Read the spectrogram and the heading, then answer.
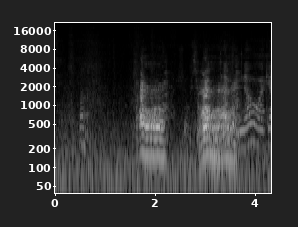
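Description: A puppy growls and yaps in two short bursts, followed by a wavering whine at the end, with a faint murmuring background between the outbursts.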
